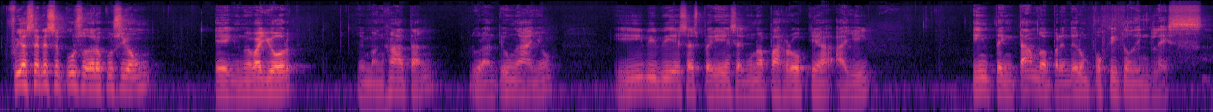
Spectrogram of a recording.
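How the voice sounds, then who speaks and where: Gravelly-voiced Dominican priest. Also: male voice, mid-range voice, darkish tone. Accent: Dominican Spanish. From Dominican Republic. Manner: measured, reflective recounting. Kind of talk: interview.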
